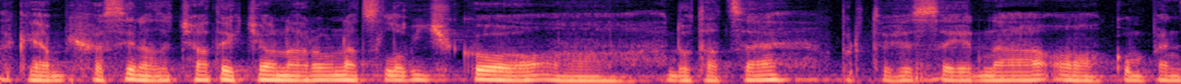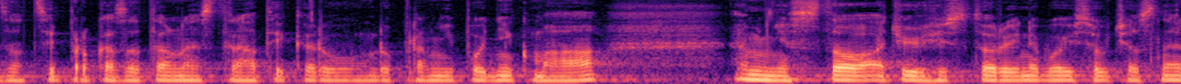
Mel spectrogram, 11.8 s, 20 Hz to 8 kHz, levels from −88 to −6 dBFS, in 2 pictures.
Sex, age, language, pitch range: male, 40-59, Czech, 110-120 Hz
